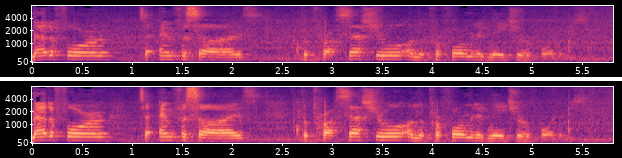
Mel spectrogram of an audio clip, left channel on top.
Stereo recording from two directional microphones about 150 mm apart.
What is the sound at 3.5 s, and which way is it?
Speech, 25° right (ahead or behind).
